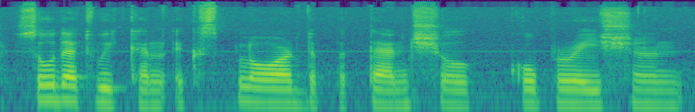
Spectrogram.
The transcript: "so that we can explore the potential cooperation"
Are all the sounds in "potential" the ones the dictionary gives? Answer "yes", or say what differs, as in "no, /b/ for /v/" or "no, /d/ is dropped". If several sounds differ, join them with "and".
yes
